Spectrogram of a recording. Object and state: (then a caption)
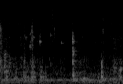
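Coolant reservoir tank still holding liquid. Liquid sloshes inside the big black plastic coolant reservoir tank from an Apollo HL8 cosmetic laser unit as the tank is handled, showing it still holds fluid that may be water or coolant. Several soft splashing surges rise over a low steady hum.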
